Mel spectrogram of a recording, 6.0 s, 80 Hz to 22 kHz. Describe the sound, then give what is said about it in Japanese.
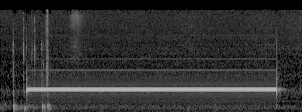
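A steady pure sine tone of the kind used in Japan's NHK time signal, held evenly for about five seconds after a few faint clicks, then cut off abruptly. “続いて、先ほどの音のまた倍、880Hz の音をどうぞ。”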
